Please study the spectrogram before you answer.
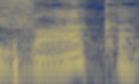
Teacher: na pronúncia do v, as cordas vocais estão mais próximas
